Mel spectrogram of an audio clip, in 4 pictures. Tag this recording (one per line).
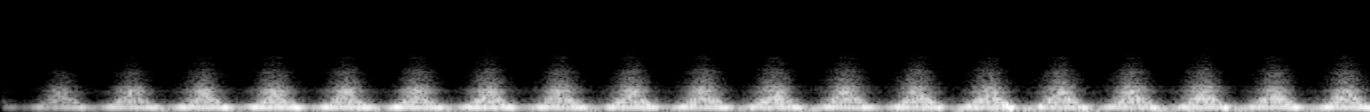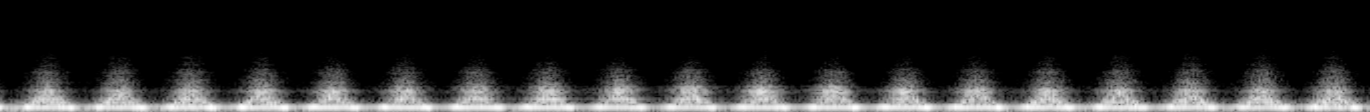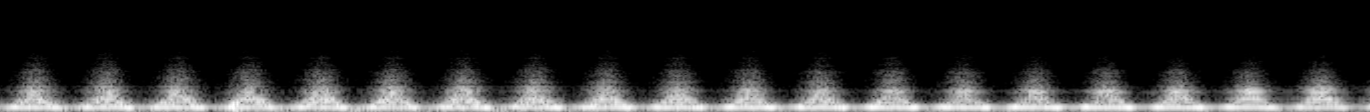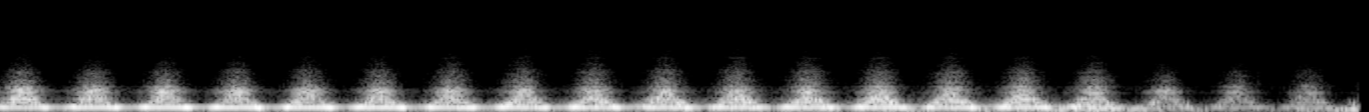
Electrics
Scifi
Sheild
Electronics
